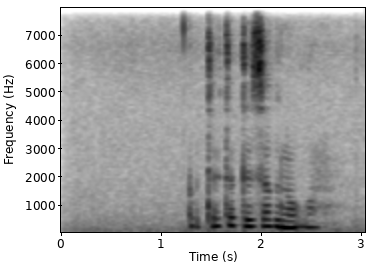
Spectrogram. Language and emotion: Russian, neutral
